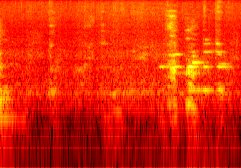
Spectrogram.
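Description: Tomatoes fry with ginger and garlic in a pan, giving a steady hiss and sizzle with stirring scrapes, then a few louder clinks of the utensil against the pan near the end.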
